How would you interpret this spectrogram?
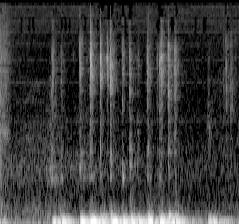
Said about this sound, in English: I'm going to type it in the chat and see if it's right.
